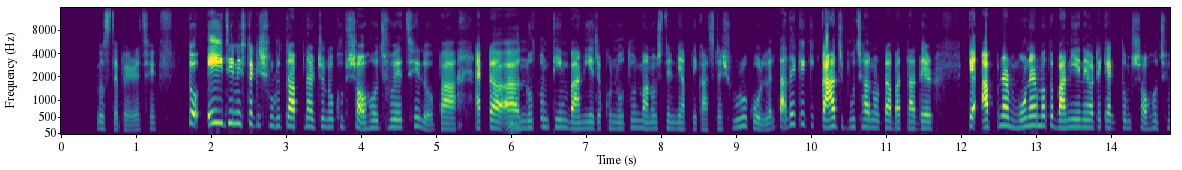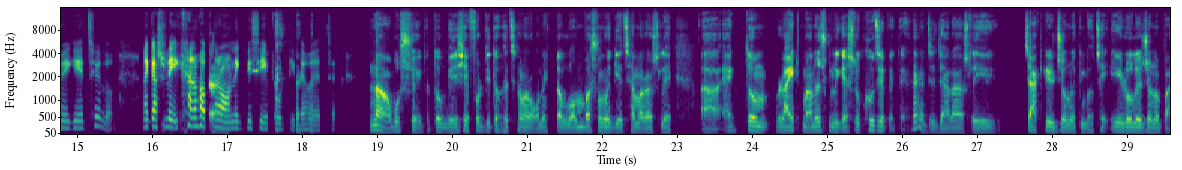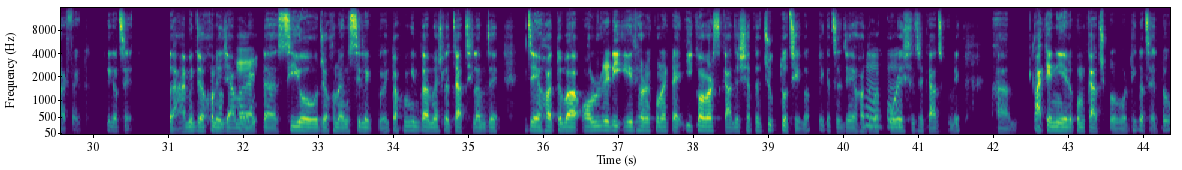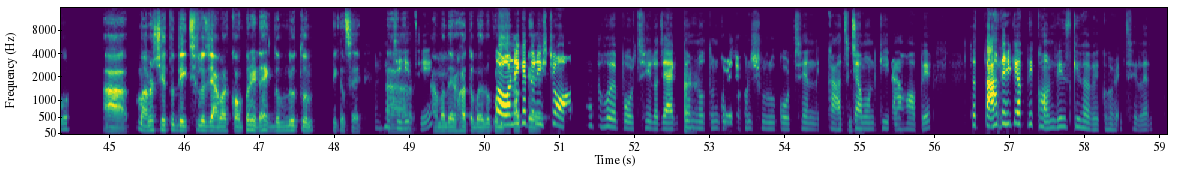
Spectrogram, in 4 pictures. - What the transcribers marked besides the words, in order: scoff; chuckle; in English: "effort"; in English: "effort"; in English: "role"; laughing while speaking: "কোম্পানিটা একদম নতুন"; laughing while speaking: "জি, জি"; laughing while speaking: "তো তাদেরকে আপনি কনভিন্স কিভাবে করেছিলেন?"
- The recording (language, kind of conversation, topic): Bengali, podcast, প্রেরণা টিকিয়ে রাখার জন্য তোমার টিপস কী?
